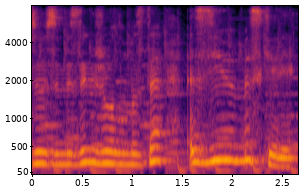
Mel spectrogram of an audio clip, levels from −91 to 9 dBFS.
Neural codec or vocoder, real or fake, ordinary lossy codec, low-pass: none; real; none; none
